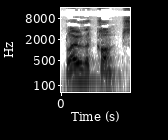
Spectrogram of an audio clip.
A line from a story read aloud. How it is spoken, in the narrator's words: said Piggy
